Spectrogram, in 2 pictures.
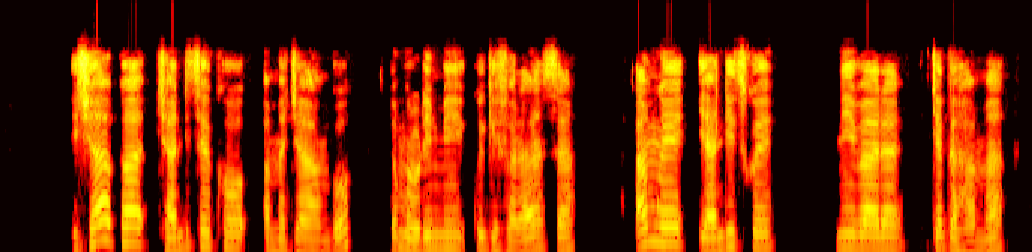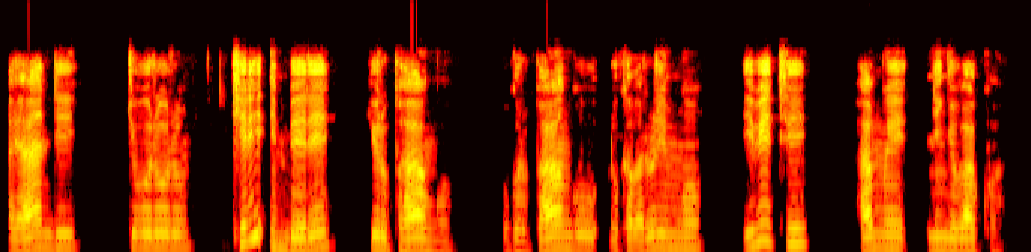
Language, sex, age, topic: Rundi, male, 18-24, education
